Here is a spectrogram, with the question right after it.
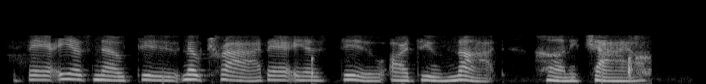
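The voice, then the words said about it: Yoda impression with southern accent. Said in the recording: “Can you do a Yoda imitation using a southern accent?”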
